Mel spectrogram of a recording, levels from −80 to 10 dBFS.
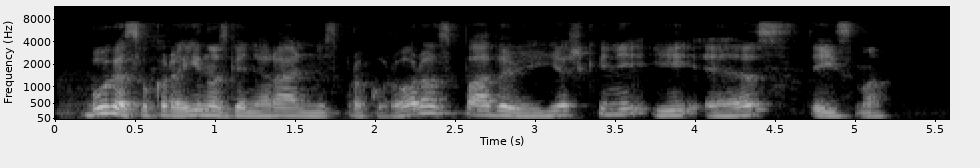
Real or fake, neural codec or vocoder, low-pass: real; none; 7.2 kHz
